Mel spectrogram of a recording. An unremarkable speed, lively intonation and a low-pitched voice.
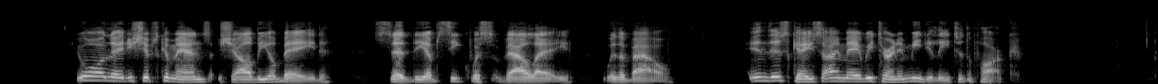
No: slow, 120 wpm; wide, 6.2 semitones; low, 120 Hz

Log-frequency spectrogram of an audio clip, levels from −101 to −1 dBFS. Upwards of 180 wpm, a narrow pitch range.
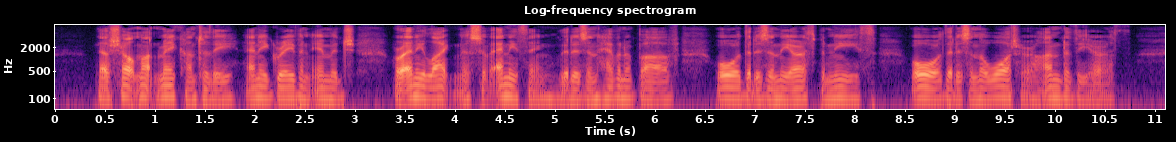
Yes: average, 200 wpm; narrow, 1.6 semitones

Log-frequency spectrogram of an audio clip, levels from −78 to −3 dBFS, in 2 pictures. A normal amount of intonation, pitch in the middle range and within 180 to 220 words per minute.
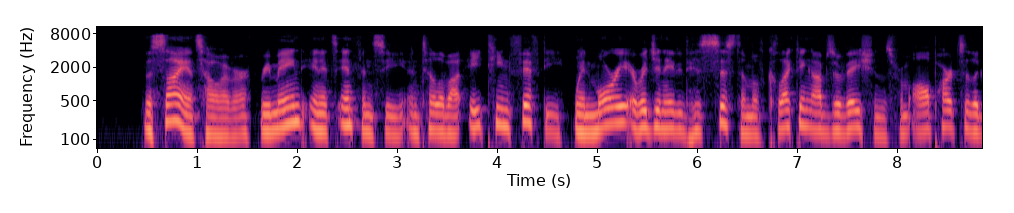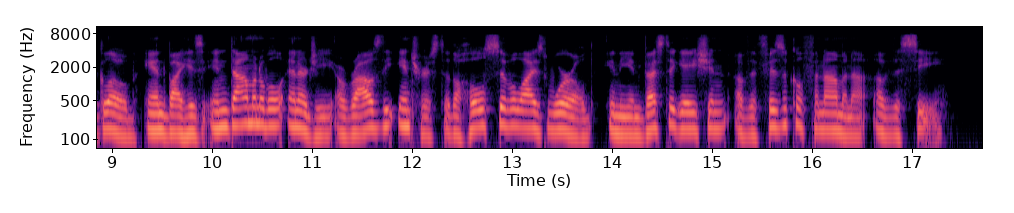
No: average, 4.1 semitones; medium, 150 Hz; average, 165 wpm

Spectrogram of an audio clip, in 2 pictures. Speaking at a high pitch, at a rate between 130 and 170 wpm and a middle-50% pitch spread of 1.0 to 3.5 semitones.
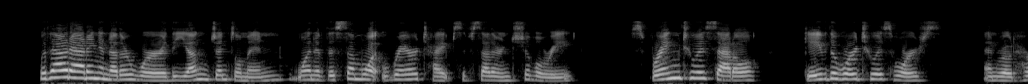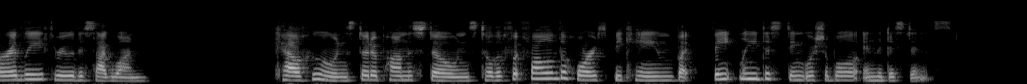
No: high, 200 Hz; average, 145 wpm; average, 4.4 semitones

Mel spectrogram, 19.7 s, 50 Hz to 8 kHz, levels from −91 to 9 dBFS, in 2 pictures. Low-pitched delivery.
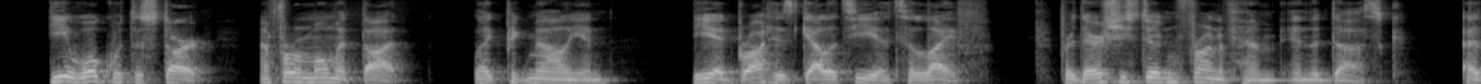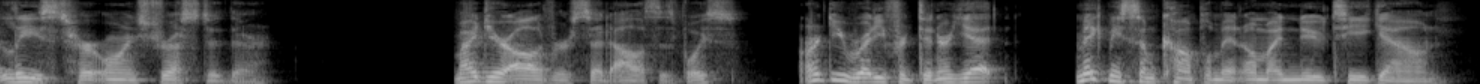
Yes: low, 125 Hz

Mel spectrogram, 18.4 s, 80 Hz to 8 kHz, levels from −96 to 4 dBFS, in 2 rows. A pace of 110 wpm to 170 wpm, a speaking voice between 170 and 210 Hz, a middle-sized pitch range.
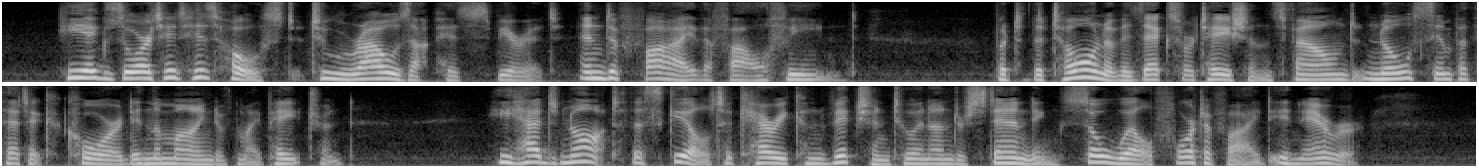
Yes: average, 150 wpm; medium, 185 Hz; average, 4.1 semitones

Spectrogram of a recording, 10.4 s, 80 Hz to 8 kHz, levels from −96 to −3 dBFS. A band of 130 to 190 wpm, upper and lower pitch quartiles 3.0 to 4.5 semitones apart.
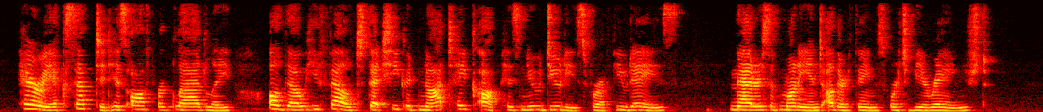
Yes: average, 180 wpm; average, 3.3 semitones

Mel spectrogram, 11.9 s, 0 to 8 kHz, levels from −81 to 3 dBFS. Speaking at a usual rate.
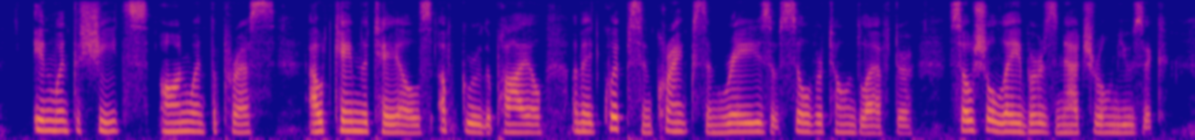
Yes: average, 150 wpm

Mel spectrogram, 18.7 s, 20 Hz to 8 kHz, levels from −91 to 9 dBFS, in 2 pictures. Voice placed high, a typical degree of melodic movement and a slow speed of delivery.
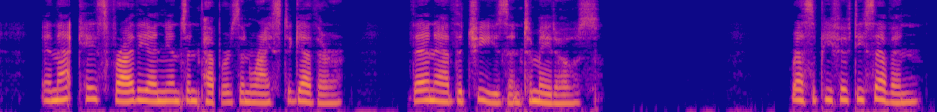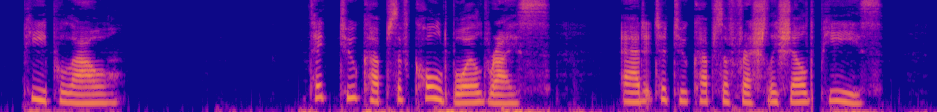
Yes: high, 220 Hz; average, 3.1 semitones; slow, 115 wpm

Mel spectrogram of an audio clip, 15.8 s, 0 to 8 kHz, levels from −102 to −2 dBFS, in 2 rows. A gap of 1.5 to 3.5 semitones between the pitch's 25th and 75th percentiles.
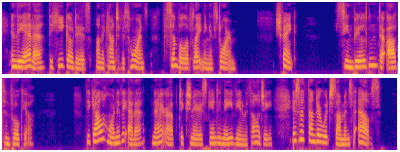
No: average, 4.3 semitones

